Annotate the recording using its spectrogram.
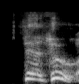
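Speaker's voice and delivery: high-pitched put-on defiance; mock challenge. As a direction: mimic an indignant challenger way up high. Retold quarrel, man challenges him.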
